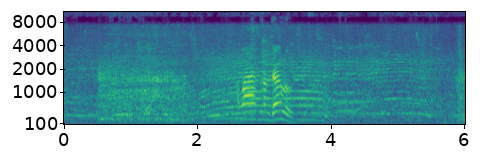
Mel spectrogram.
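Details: A bovine being unloaded from a truck moos loudly, one long call that rises and then drops near the middle, with softer lowing around it and a steady low background hum.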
